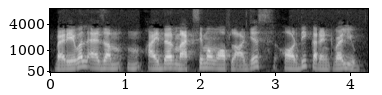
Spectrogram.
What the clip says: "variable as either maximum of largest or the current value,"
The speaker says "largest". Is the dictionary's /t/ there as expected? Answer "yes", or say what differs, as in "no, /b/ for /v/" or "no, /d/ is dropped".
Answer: no, /t/ is dropped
